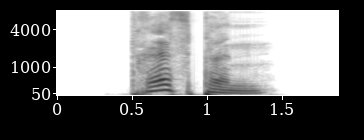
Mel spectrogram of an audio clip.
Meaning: plural of Trespe
- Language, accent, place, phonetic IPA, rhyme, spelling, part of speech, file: German, Germany, Berlin, [ˈtʁɛspn̩], -ɛspn̩, Trespen, noun, De-Trespen.ogg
